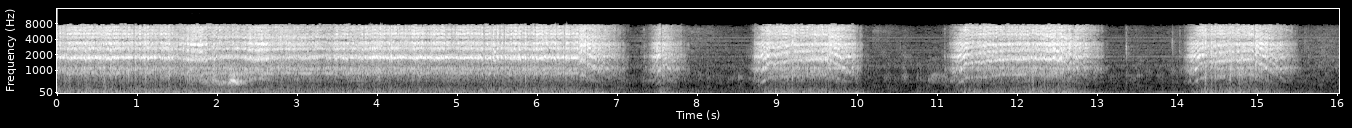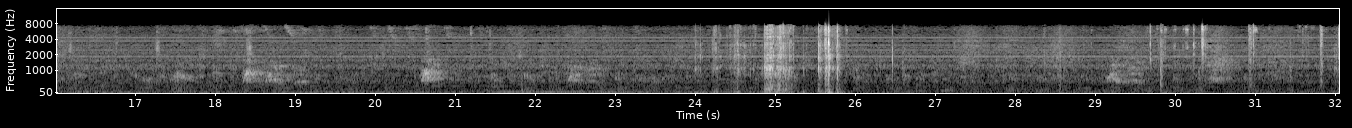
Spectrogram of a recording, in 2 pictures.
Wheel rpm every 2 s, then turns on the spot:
230, 230, 230, 90, 90, 80, 80, 60, 0, 0, 0, 0, 0, 0, 0, 0.
none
